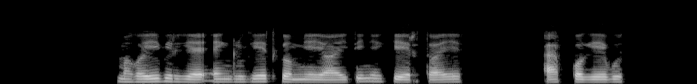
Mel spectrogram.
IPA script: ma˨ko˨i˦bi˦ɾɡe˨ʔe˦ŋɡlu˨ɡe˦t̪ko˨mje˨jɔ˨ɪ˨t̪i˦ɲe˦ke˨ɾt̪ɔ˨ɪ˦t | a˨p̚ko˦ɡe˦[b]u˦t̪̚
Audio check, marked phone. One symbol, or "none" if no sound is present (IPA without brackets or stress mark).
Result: b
